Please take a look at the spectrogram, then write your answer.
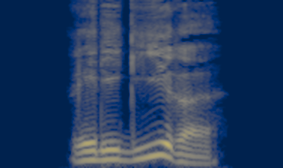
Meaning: inflection of redigieren: 1. first-person singular present 2. first/third-person singular subjunctive I 3. singular imperative
- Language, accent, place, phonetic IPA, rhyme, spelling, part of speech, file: German, Germany, Berlin, [ʁediˈɡiːʁə], -iːʁə, redigiere, verb, De-redigiere.ogg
